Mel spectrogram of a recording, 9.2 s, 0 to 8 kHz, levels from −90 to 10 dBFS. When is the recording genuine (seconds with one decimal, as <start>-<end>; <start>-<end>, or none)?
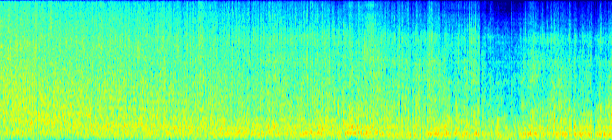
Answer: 0.0-4.9; 5.7-6.7; 8.0-9.2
